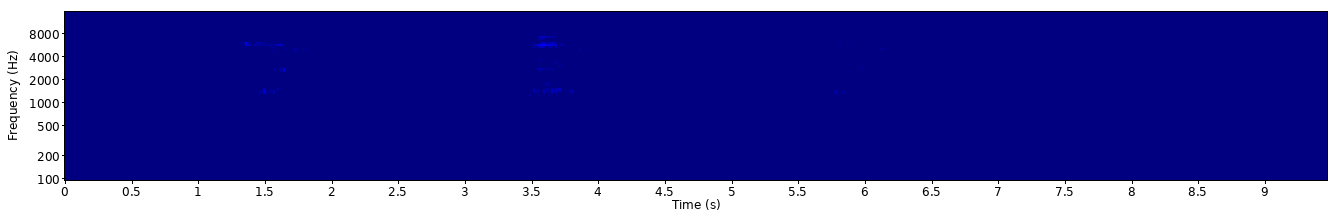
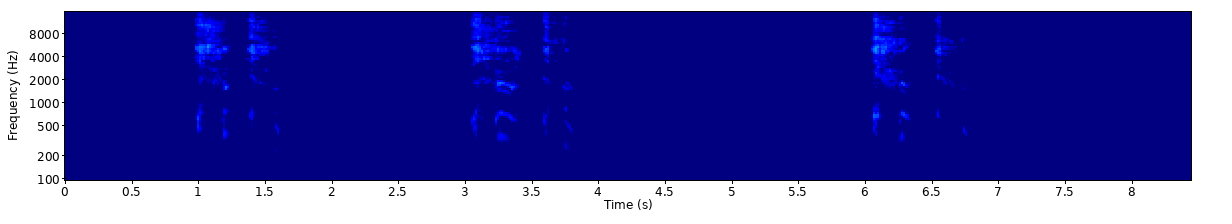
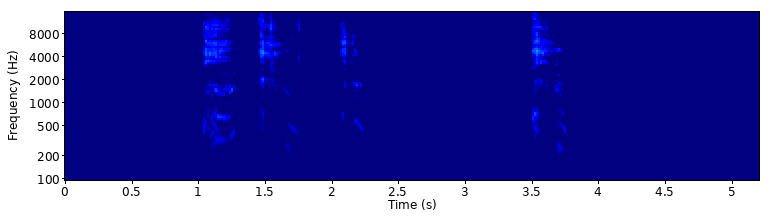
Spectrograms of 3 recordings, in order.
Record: {"exhalation_length": "9.5 s", "exhalation_amplitude": 27, "exhalation_signal_mean_std_ratio": 0.32, "three_cough_length": "8.4 s", "three_cough_amplitude": 210, "three_cough_signal_mean_std_ratio": 0.3, "cough_length": "5.2 s", "cough_amplitude": 411, "cough_signal_mean_std_ratio": 0.28, "survey_phase": "beta (2021-08-13 to 2022-03-07)", "age": "45-64", "gender": "Female", "wearing_mask": "No", "symptom_none": true, "smoker_status": "Never smoked", "respiratory_condition_asthma": false, "respiratory_condition_other": false, "recruitment_source": "REACT", "submission_delay": "4 days", "covid_test_result": "Negative", "covid_test_method": "RT-qPCR", "influenza_a_test_result": "Negative", "influenza_b_test_result": "Negative"}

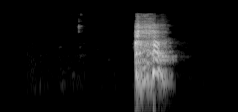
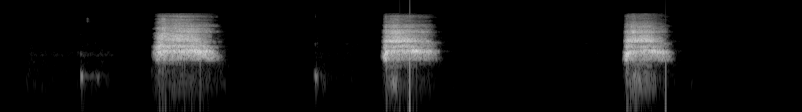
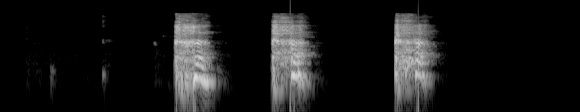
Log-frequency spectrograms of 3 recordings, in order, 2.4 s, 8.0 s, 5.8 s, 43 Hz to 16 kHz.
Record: {"cough_length": "2.4 s", "cough_amplitude": 29064, "cough_signal_mean_std_ratio": 0.27, "exhalation_length": "8.0 s", "exhalation_amplitude": 32768, "exhalation_signal_mean_std_ratio": 0.36, "three_cough_length": "5.8 s", "three_cough_amplitude": 28221, "three_cough_signal_mean_std_ratio": 0.34, "survey_phase": "beta (2021-08-13 to 2022-03-07)", "age": "45-64", "gender": "Female", "wearing_mask": "No", "symptom_none": true, "smoker_status": "Never smoked", "respiratory_condition_asthma": false, "respiratory_condition_other": false, "recruitment_source": "REACT", "submission_delay": "1 day", "covid_test_result": "Negative", "covid_test_method": "RT-qPCR"}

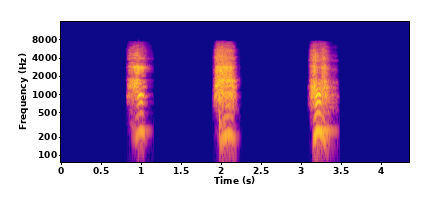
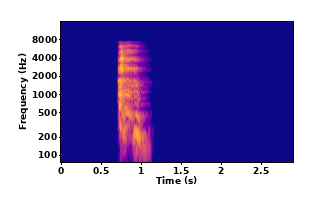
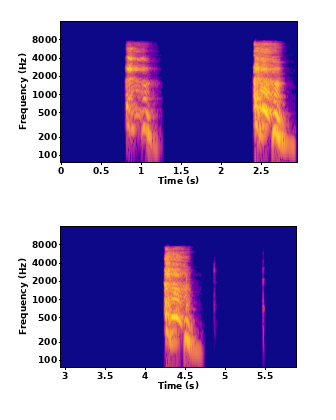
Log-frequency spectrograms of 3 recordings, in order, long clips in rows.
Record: {"exhalation_length": "4.4 s", "exhalation_amplitude": 30865, "exhalation_signal_mean_std_ratio": 0.31, "cough_length": "2.9 s", "cough_amplitude": 30917, "cough_signal_mean_std_ratio": 0.17, "three_cough_length": "5.9 s", "three_cough_amplitude": 31004, "three_cough_signal_mean_std_ratio": 0.3, "survey_phase": "beta (2021-08-13 to 2022-03-07)", "age": "45-64", "gender": "Female", "wearing_mask": "No", "symptom_none": true, "symptom_onset": "12 days", "smoker_status": "Never smoked", "respiratory_condition_asthma": false, "respiratory_condition_other": false, "recruitment_source": "REACT", "submission_delay": "1 day", "covid_test_result": "Negative", "covid_test_method": "RT-qPCR", "influenza_a_test_result": "Negative", "influenza_b_test_result": "Negative"}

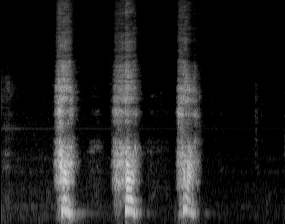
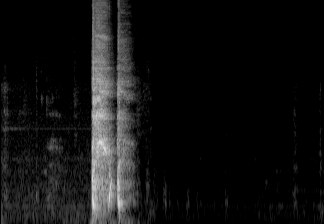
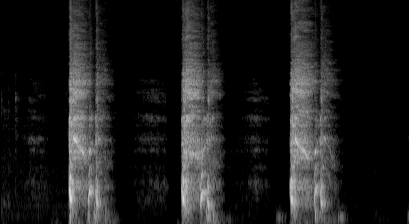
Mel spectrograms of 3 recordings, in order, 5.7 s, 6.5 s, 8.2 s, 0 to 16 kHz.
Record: {"exhalation_length": "5.7 s", "exhalation_amplitude": 32766, "exhalation_signal_mean_std_ratio": 0.33, "cough_length": "6.5 s", "cough_amplitude": 32768, "cough_signal_mean_std_ratio": 0.22, "three_cough_length": "8.2 s", "three_cough_amplitude": 32766, "three_cough_signal_mean_std_ratio": 0.33, "survey_phase": "beta (2021-08-13 to 2022-03-07)", "age": "45-64", "gender": "Male", "wearing_mask": "No", "symptom_none": true, "smoker_status": "Never smoked", "respiratory_condition_asthma": false, "respiratory_condition_other": false, "recruitment_source": "REACT", "submission_delay": "0 days", "covid_test_result": "Negative", "covid_test_method": "RT-qPCR"}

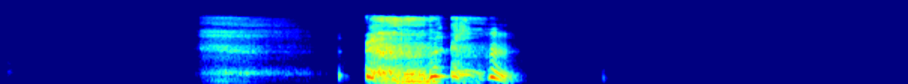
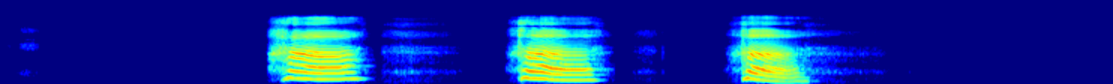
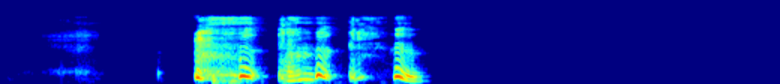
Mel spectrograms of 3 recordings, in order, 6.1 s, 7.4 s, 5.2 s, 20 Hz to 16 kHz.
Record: {"cough_length": "6.1 s", "cough_amplitude": 17809, "cough_signal_mean_std_ratio": 0.29, "exhalation_length": "7.4 s", "exhalation_amplitude": 18812, "exhalation_signal_mean_std_ratio": 0.32, "three_cough_length": "5.2 s", "three_cough_amplitude": 19602, "three_cough_signal_mean_std_ratio": 0.28, "survey_phase": "beta (2021-08-13 to 2022-03-07)", "age": "18-44", "gender": "Female", "wearing_mask": "No", "symptom_cough_any": true, "symptom_new_continuous_cough": true, "symptom_runny_or_blocked_nose": true, "symptom_shortness_of_breath": true, "symptom_sore_throat": true, "symptom_fatigue": true, "symptom_headache": true, "symptom_change_to_sense_of_smell_or_taste": true, "symptom_loss_of_taste": true, "symptom_onset": "3 days", "smoker_status": "Current smoker (1 to 10 cigarettes per day)", "respiratory_condition_asthma": false, "respiratory_condition_other": false, "recruitment_source": "Test and Trace", "submission_delay": "2 days", "covid_test_result": "Positive", "covid_test_method": "RT-qPCR", "covid_ct_value": 20.5, "covid_ct_gene": "ORF1ab gene"}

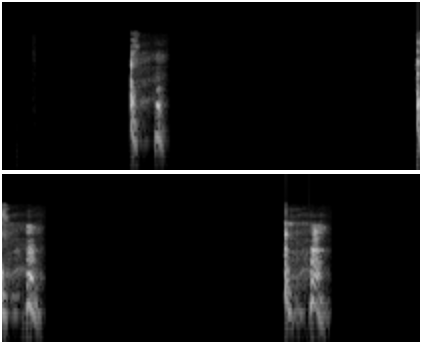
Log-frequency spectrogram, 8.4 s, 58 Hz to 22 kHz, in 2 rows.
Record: {"three_cough_length": "8.4 s", "three_cough_amplitude": 32767, "three_cough_signal_mean_std_ratio": 0.18, "survey_phase": "beta (2021-08-13 to 2022-03-07)", "age": "45-64", "gender": "Male", "wearing_mask": "No", "symptom_cough_any": true, "symptom_runny_or_blocked_nose": true, "symptom_fatigue": true, "smoker_status": "Never smoked", "respiratory_condition_asthma": false, "respiratory_condition_other": false, "recruitment_source": "Test and Trace", "submission_delay": "2 days", "covid_test_result": "Positive", "covid_test_method": "RT-qPCR", "covid_ct_value": 22.1, "covid_ct_gene": "ORF1ab gene"}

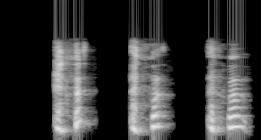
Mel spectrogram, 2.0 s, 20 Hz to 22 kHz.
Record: {"three_cough_length": "2.0 s", "three_cough_amplitude": 26792, "three_cough_signal_mean_std_ratio": 0.38, "survey_phase": "beta (2021-08-13 to 2022-03-07)", "age": "18-44", "gender": "Female", "wearing_mask": "No", "symptom_none": true, "smoker_status": "Never smoked", "respiratory_condition_asthma": false, "respiratory_condition_other": false, "recruitment_source": "REACT", "submission_delay": "4 days", "covid_test_result": "Negative", "covid_test_method": "RT-qPCR", "influenza_a_test_result": "Negative", "influenza_b_test_result": "Negative"}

